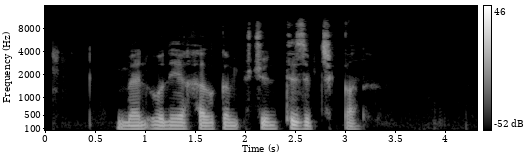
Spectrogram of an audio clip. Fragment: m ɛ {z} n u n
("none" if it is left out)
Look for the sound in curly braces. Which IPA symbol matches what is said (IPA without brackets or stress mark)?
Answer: none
